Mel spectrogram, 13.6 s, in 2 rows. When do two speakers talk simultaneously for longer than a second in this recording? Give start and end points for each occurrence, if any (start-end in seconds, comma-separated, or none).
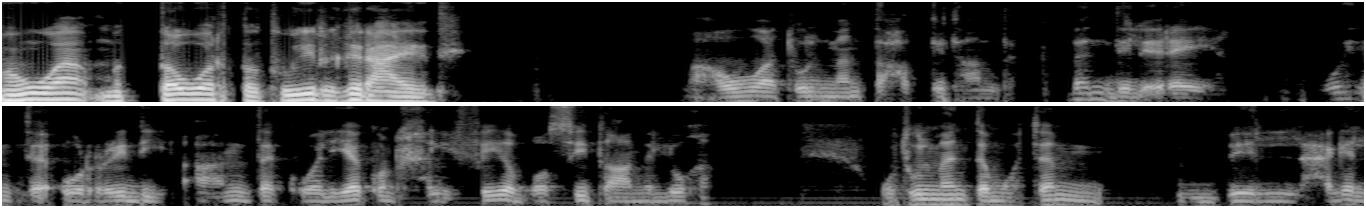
none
